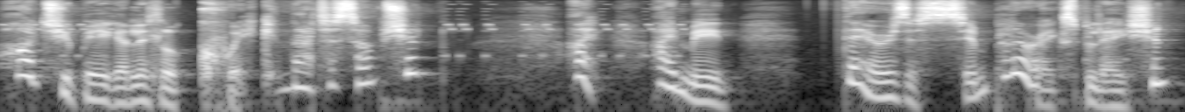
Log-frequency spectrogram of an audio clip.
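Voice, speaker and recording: A man voicing a flustered high-voiced woman witness. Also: wildly swooping pitch, normal speed, fairly bright tone, breathy edge, exaggerated voice. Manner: defensive, flustered.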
